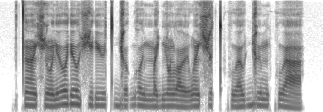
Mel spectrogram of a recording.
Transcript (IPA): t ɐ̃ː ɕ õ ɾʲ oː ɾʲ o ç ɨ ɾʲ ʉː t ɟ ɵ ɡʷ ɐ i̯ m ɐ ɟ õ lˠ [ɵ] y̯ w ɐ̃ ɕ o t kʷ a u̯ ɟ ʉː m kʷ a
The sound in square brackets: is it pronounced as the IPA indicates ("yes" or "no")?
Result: yes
